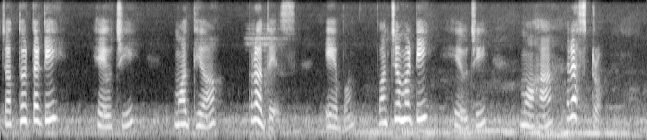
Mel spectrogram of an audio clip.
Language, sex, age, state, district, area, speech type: Odia, female, 18-30, Odisha, Jagatsinghpur, rural, spontaneous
